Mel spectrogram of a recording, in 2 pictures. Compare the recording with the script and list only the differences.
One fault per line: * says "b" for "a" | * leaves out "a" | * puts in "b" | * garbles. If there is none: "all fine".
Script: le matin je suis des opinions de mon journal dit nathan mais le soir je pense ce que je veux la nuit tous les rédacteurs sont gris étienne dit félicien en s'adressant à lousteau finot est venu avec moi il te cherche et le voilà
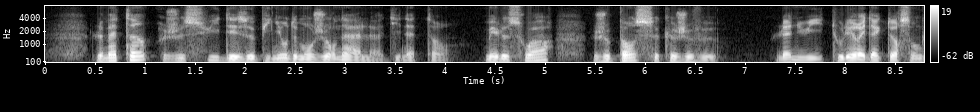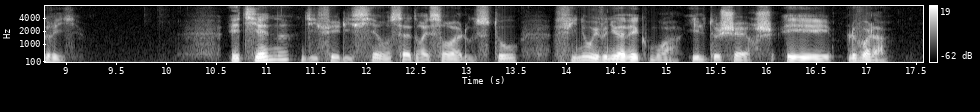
all fine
